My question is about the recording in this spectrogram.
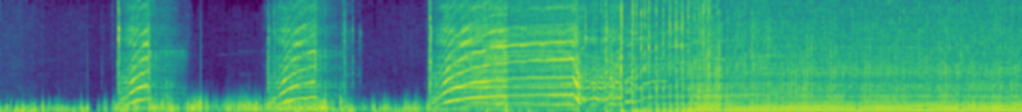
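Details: Sidecar engine, first start after full rebuild: a few cranking attempts with rising revs, then it catches and settles into a crisp, sharp, steady idle; runs cleanly.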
